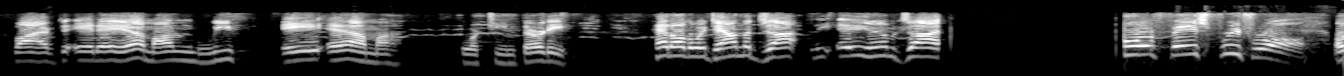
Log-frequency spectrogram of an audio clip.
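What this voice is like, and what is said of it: Wacky radio DJ voice. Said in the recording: “the wacky DJ voice”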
